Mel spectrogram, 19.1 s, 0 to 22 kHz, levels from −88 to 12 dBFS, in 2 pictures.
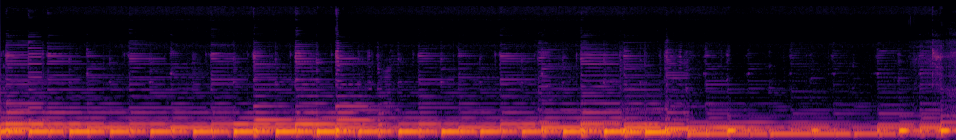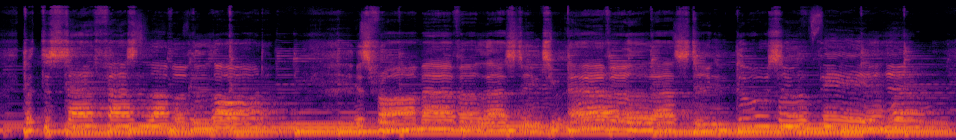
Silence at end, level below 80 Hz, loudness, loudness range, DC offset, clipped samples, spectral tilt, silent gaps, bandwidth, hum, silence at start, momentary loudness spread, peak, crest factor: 0 s; -74 dBFS; -21 LUFS; 5 LU; under 0.1%; under 0.1%; -7 dB/octave; none; 17.5 kHz; none; 0 s; 8 LU; -6 dBFS; 14 dB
